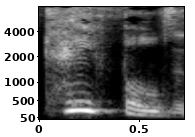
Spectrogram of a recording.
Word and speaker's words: CAFOs: CAFOs is how we pronounce it.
